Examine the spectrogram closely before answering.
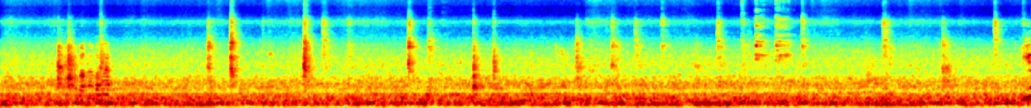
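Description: A man speaks close by, casually.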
